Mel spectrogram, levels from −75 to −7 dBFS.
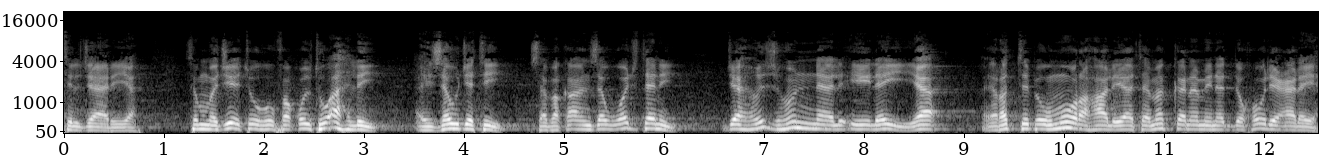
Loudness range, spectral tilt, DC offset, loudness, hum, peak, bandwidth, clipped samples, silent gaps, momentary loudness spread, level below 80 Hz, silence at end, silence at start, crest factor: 2 LU; -7.5 dB/octave; under 0.1%; -17 LUFS; none; -2 dBFS; 10 kHz; under 0.1%; none; 9 LU; -46 dBFS; 0 s; 0 s; 16 dB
